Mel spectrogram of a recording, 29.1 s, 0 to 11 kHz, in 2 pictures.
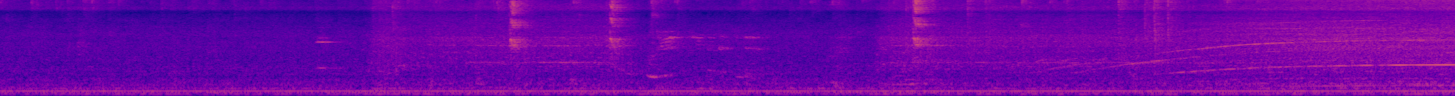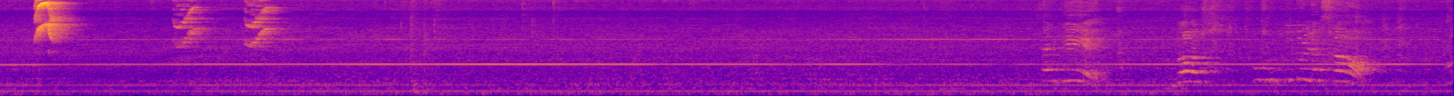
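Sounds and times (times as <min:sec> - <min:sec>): robot vacuum motor whine: 0:10.5 - 0:29.0
parrot squawking: 0:14.9 - 0:15.5, 0:16.2 - 0:17.6.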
